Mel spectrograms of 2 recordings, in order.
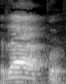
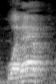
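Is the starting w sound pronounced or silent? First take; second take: silent; pronounced. First: The word starts directly with the r sound. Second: A w sound is heard before the r. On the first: The speaker calls it right. "डब्ल्यू को silent कर दीजिए" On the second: The speaker calls it wrong. "गलत हो जाएगा"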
